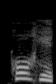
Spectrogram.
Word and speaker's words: 豊平: されたなお豊平の読み方は川の名前は豊平と読むが love の名前は砲兵と読む札幌市内を還流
